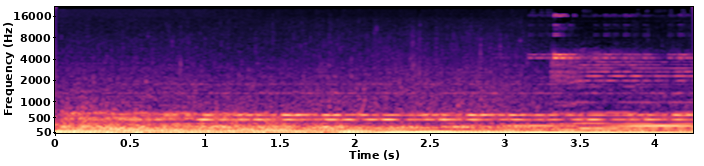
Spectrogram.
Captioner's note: water bubbling; gentle music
